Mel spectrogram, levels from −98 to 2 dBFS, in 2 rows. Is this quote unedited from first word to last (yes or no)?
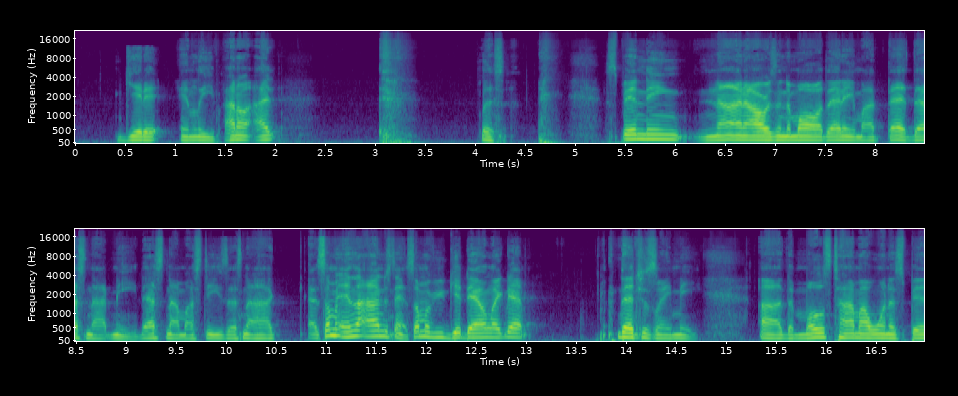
yes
